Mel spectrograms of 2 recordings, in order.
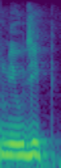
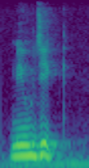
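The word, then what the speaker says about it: music: বর্গীয় জয়ের মতো হয়, এখানকার প্রত্যেকটি ওয়ার্ডে এসের উচ্চারণ বর্গীয় জয়ের মতো হবে, কারণ এখানে ভিসিব রুল কাজ করছে, আর কীভাবে কাজ করেছে সেটা দেখে নাও। তো ফার্স্ট যে ওয়ার্ড সেটা হলো মিউজিক, মিউজিক।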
